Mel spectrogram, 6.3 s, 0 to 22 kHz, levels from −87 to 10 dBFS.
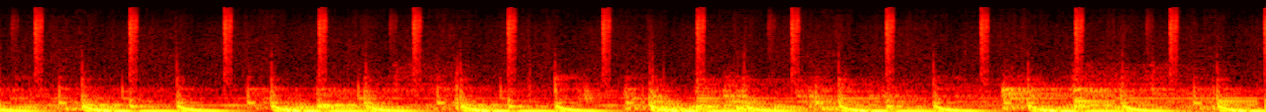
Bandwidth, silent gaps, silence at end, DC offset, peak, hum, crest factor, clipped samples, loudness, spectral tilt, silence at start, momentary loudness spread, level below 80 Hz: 16 kHz; none; 0 s; under 0.1%; -4 dBFS; none; 12 dB; under 0.1%; -17 LUFS; -7.5 dB/octave; 0 s; 3 LU; -16 dBFS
